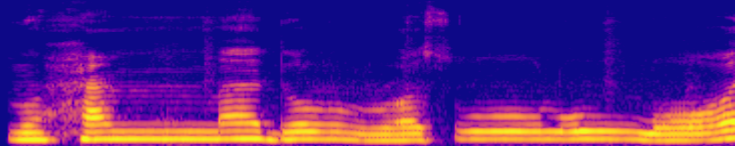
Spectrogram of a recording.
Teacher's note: देखिए, तनवीन के बाद, यार-मलून से 'रा' आया है, इसलिए तनवीन का एक पेश छूट गया है, और चूंकि रा पर एक तशदीद है - जो यार-मलून से है - हम इसे पिछले अक्षर से जोड़ते हैं और इसे दोहरा पढ़ते हैं। जैसे यहां: "मुहम्मदुर रसूलुल्लाह," हम इसे इस तरह पढ़ते हैं। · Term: Idgham Bila Ghunnah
